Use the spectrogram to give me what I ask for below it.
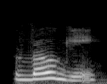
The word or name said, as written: voguey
